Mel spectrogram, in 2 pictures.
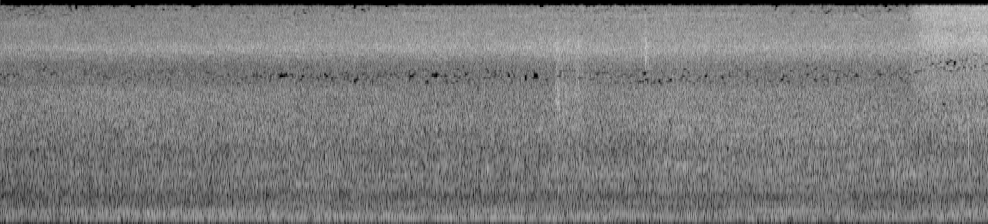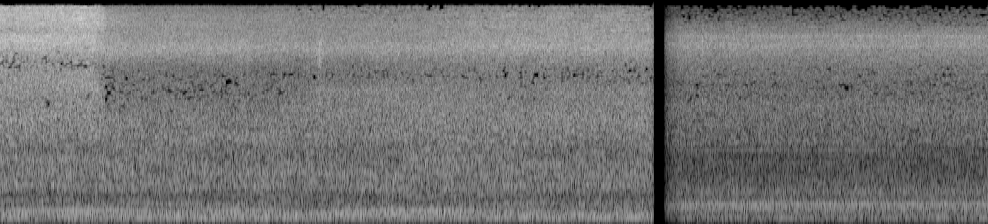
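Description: Steady rush of a paint booth's ventilation fans with a low hum. About halfway through, a hiss of compressed air lasts about two seconds. Near the end the sound cuts out abruptly, then a similar steady air noise carries on.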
